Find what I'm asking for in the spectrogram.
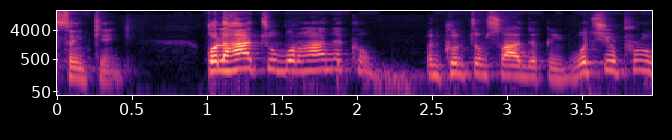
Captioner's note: Arabic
